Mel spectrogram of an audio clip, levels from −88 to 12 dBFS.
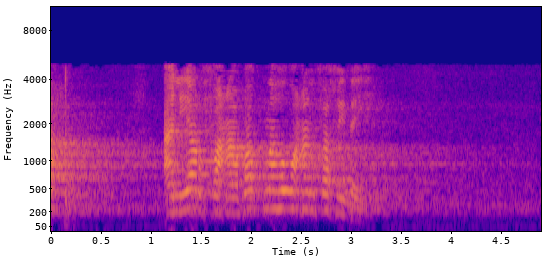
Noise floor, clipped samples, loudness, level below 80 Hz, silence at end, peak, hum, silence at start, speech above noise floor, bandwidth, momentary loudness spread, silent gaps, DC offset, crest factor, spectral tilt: -48 dBFS; under 0.1%; -21 LUFS; -72 dBFS; 0.7 s; -4 dBFS; none; 0 s; 27 dB; 5.2 kHz; 21 LU; none; under 0.1%; 20 dB; -7 dB/octave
